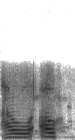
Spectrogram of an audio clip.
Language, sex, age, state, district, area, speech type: Odia, female, 45-60, Odisha, Sambalpur, rural, conversation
